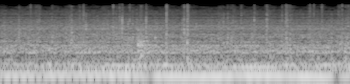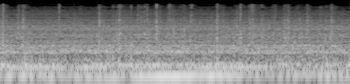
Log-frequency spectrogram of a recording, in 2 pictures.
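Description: Steady low mechanical rumble of a motor or fan, with faint crinkling and ticking from a foil packet as coconut-milk powder is tipped out of it into a mug.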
